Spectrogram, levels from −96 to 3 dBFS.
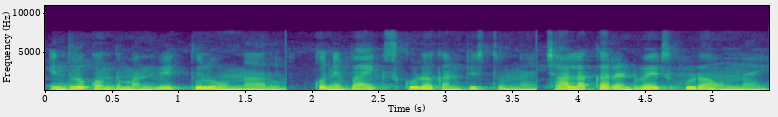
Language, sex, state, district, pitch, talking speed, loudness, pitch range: Telugu, female, Telangana, Mahabubabad, 230 Hz, 145 wpm, -14 LUFS, 225-240 Hz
